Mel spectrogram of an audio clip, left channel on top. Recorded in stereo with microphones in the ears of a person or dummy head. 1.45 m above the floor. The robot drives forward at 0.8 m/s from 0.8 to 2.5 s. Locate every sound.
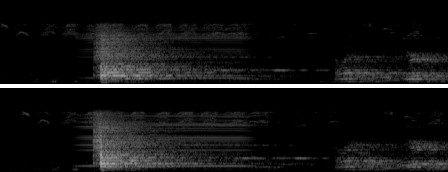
0.9 s a thud: 60° right (ahead or behind), 1.7 m; by 1.2 s 55° right (ahead or behind), 1.8 m
3.3 s a man speaking: 85° left, 3.5 m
